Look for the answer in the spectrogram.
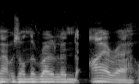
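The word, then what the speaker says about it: AIRA: And she says, we don't pronounce it like that anymore. I'm like, what anymore? It's not even out yet. – Did she tell you? – We've pronounced it Ira. So you pronounced it correctly. Ira.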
